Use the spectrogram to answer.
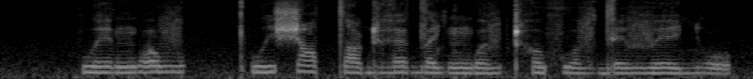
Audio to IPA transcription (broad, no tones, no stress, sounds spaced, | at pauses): kʷ e ŋʷ ʌ v | kʷʼ i ʃ i tˤ ɯ ɖʱ ɛ d a ʎ ŋʷ ɛ v ʈʰ ʌ xʷ a v d e v e ʎ o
